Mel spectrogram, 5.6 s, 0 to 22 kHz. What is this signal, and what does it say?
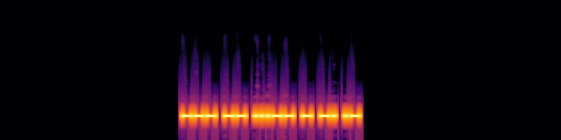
Morse code, heard as a keyed tone, about 40 wpm, 700 Hz. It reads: OM3TNA
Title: DXCC-100 Call Signs - 6 Characters - Repeated 3x - 40wpm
